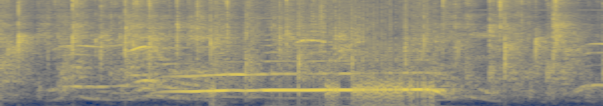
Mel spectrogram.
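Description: A man lets out a long, loud whoop.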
